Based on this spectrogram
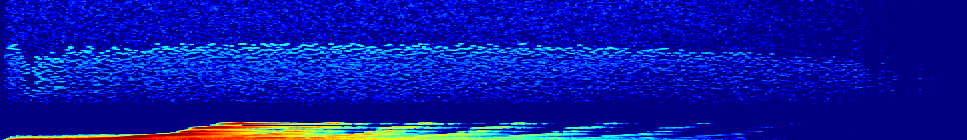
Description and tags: A happy sound reminiscent of Paper Mario made with an instrument I synthesized in Harmor VST within Fruity Loops Studio.
Game, Success, Synthesized, Win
